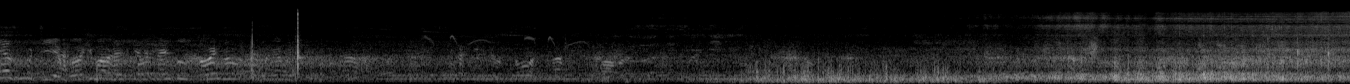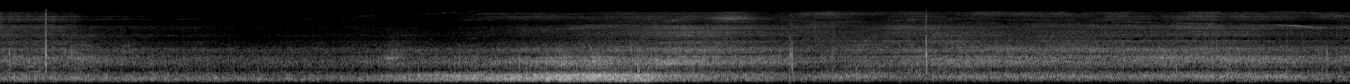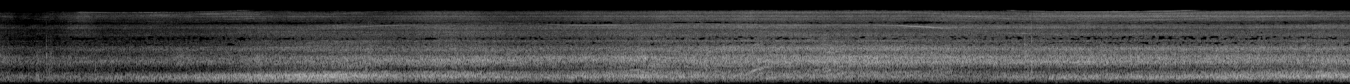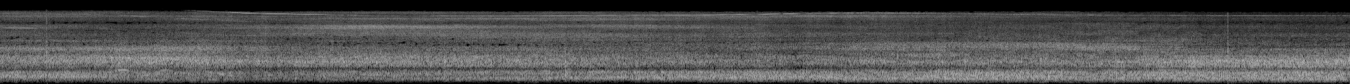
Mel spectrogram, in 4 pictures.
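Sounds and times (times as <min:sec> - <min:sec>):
model jet turbine hissing and whining: 0:06.0 - 0:54.0.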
